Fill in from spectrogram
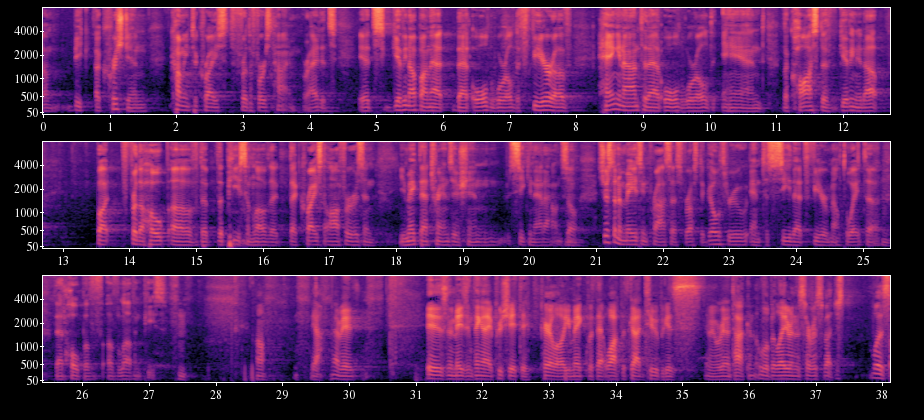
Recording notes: This recording is from Friedens' "Orphan Sunday" service.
